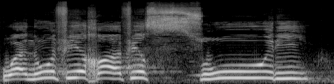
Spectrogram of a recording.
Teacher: Ditekan sadnya karena tasydid, kemudian safir.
